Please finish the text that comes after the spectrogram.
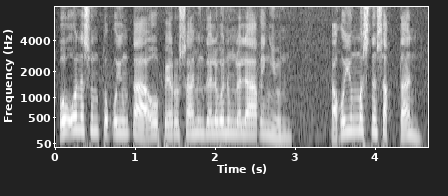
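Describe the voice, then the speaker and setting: An actor playing a heartbroken, wronged young boyfriend in a Filipino radio drama, with a plaintive, confiding manner and a Filipino accent. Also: male voice, sits high, a little fast, darkish tone, close to an everyday voice. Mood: hurt, indignant. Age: young adult. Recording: music playing behind the voice.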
